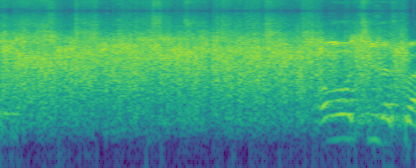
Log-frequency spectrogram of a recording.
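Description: A church congregation claps and cheers loudly in a dense, continuous roar that fills the room, while a preacher's voice cuts through near the end.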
